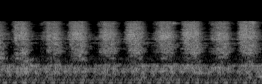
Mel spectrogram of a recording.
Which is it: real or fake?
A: real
